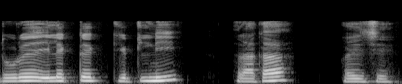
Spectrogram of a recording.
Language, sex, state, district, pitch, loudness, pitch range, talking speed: Bengali, male, West Bengal, Cooch Behar, 160 Hz, -15 LUFS, 140-170 Hz, 75 wpm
